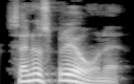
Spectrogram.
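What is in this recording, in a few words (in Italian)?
"spreone", dialetto crespinese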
